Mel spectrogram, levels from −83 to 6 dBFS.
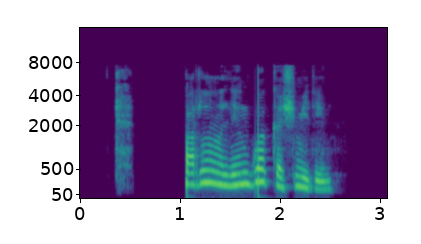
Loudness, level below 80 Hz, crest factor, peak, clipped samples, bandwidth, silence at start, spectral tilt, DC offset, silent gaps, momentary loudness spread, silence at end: -19 LUFS; -56 dBFS; 20 dB; 0 dBFS; under 0.1%; 8 kHz; 0.35 s; -5.5 dB/octave; under 0.1%; 0.55-1.05 s; 15 LU; 0.55 s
